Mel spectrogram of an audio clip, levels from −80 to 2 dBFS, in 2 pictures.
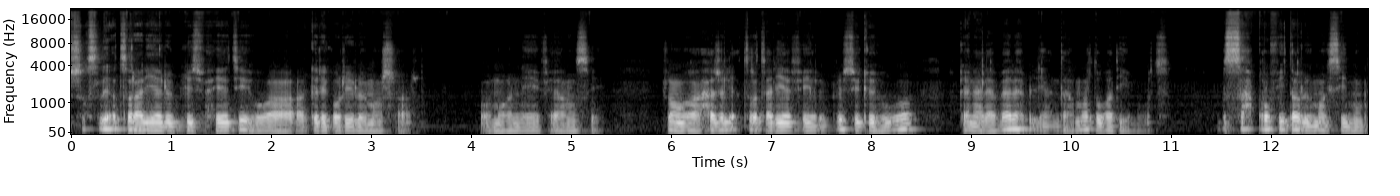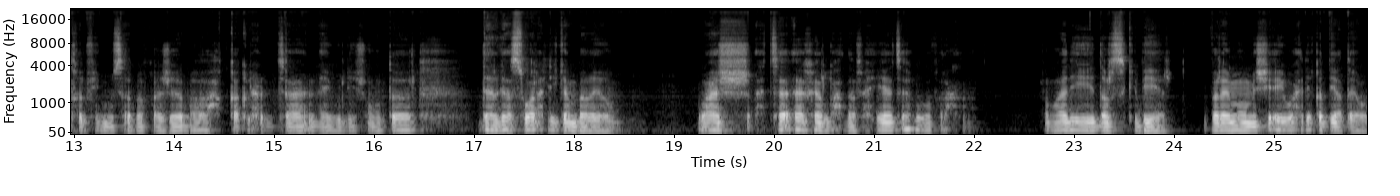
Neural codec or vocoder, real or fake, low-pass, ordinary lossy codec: vocoder, 44.1 kHz, 128 mel bands every 512 samples, BigVGAN v2; fake; none; none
